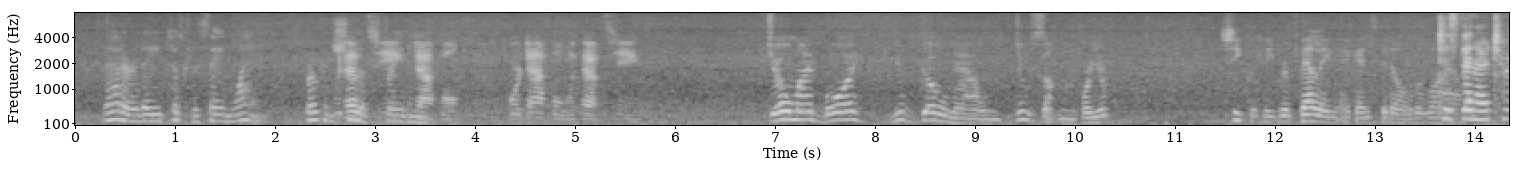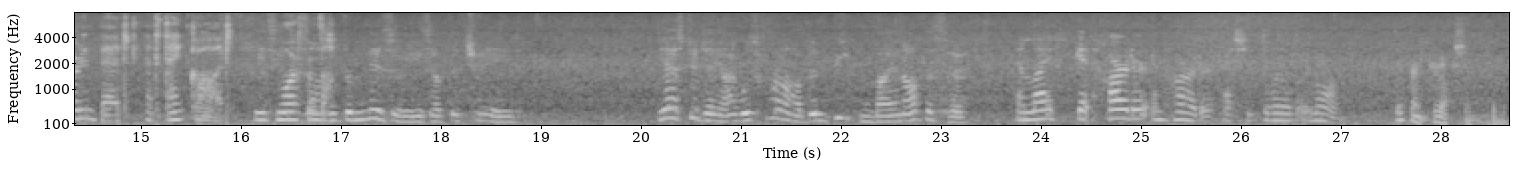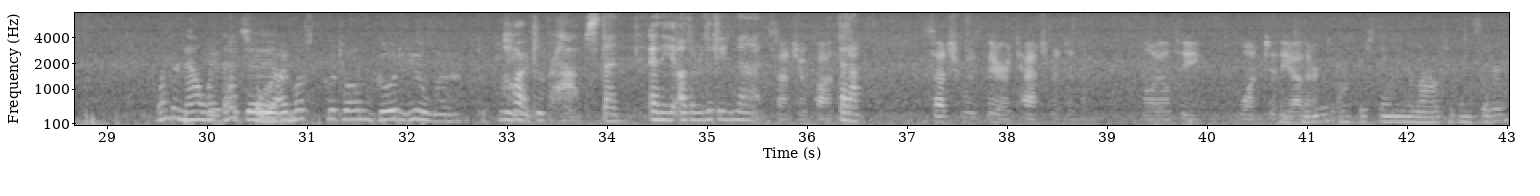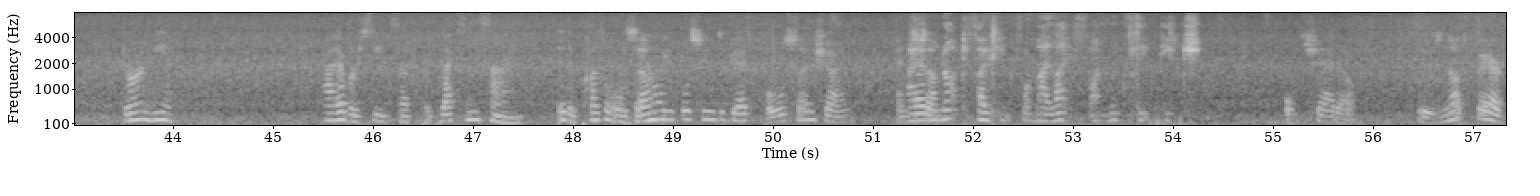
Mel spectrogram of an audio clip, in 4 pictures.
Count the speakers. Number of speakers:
6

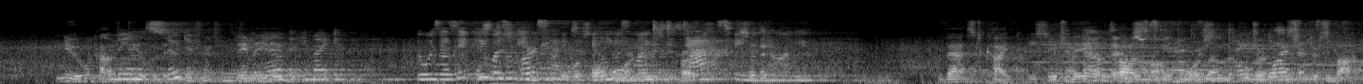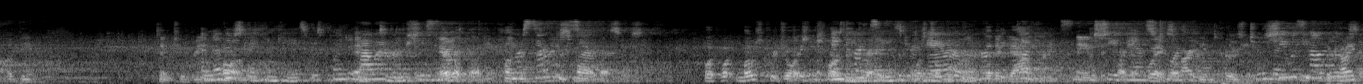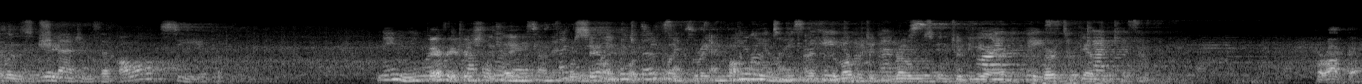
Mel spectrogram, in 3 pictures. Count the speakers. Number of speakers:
5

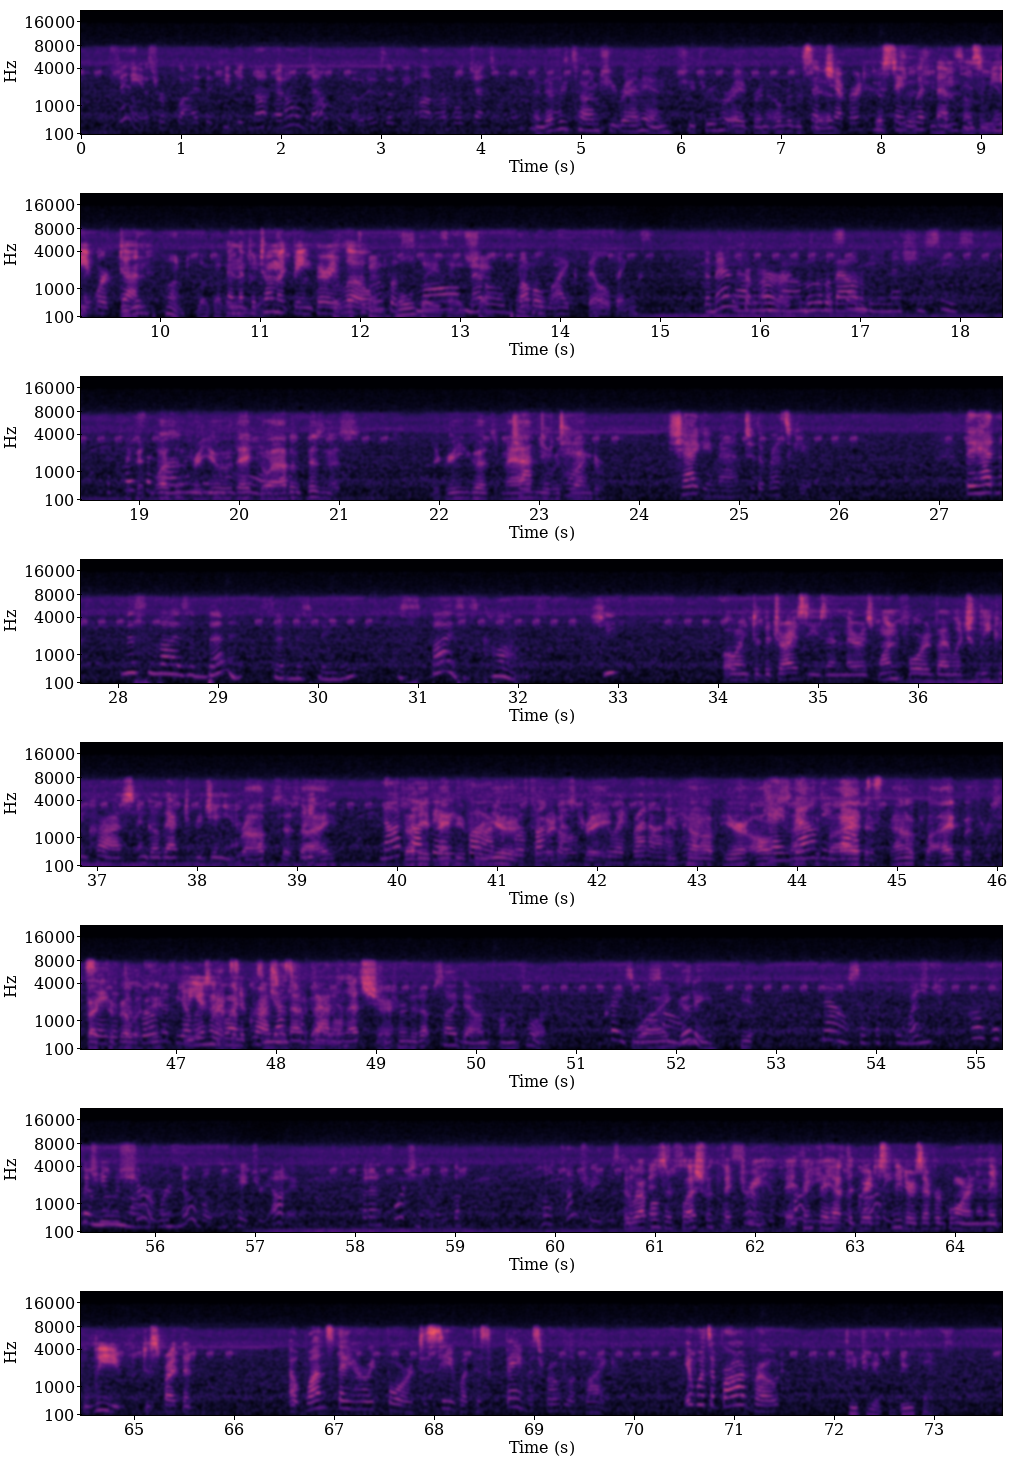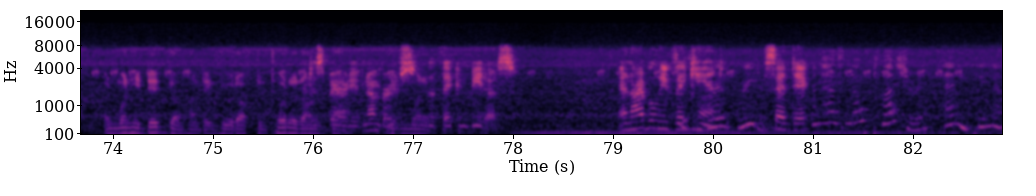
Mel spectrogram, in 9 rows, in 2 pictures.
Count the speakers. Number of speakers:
9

